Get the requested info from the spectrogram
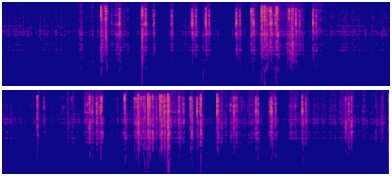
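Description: Near silence, broken by faint scattered clicks and ticks, in clusters about a second in and again around five seconds in.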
